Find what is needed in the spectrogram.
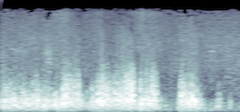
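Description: Wind buffeting the microphone in loud gusts, with a brief lull near the end.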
